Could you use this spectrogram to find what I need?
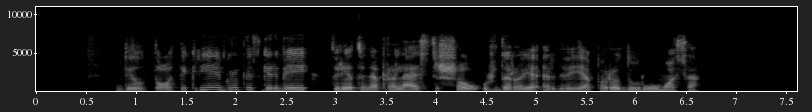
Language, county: Lithuanian, Vilnius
